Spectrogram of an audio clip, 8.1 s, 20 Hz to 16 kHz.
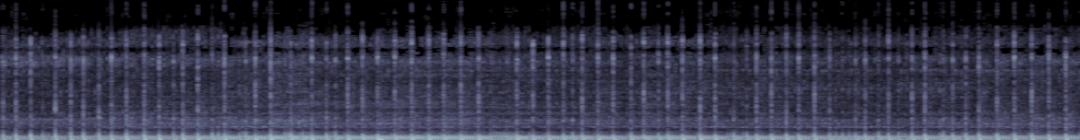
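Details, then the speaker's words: Two-stroke chainsaw, idle screw turned in while reading a tachometer: the centrifugal clutch starts to engage at about 2500 rpm, the normal idle speed, instead of about 3500 rpm. Rapid, even popping as the chain begins to drive; clutch engaging too early. "so in fact actually it's basically just started to engage at two and a half thousand which is where it should be idling where the idle should be set"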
